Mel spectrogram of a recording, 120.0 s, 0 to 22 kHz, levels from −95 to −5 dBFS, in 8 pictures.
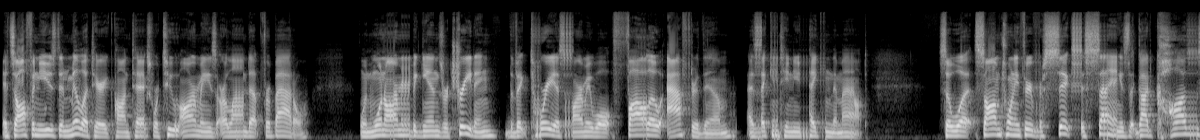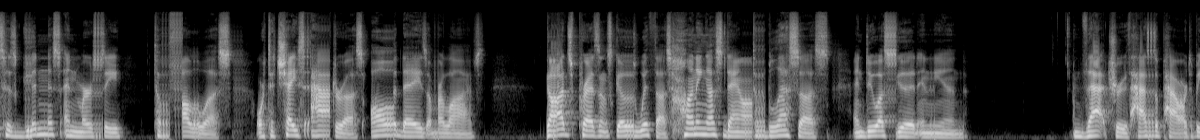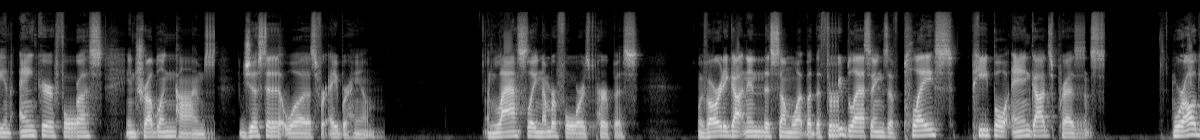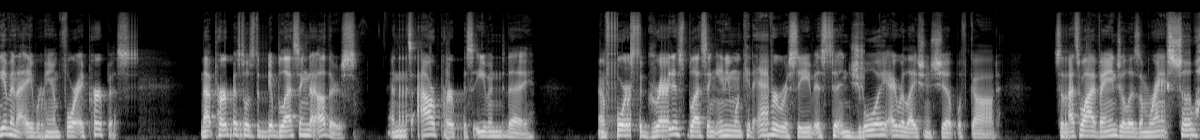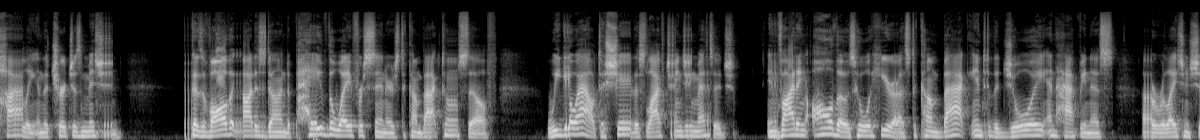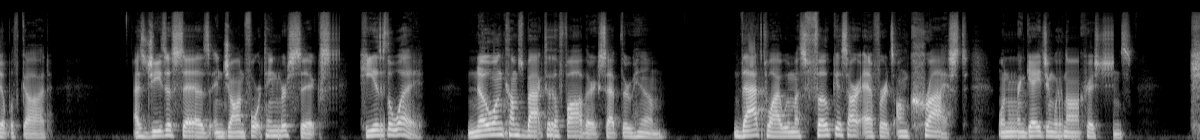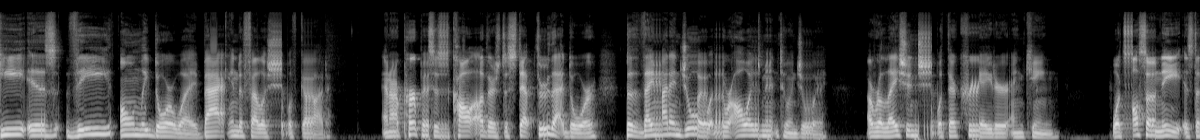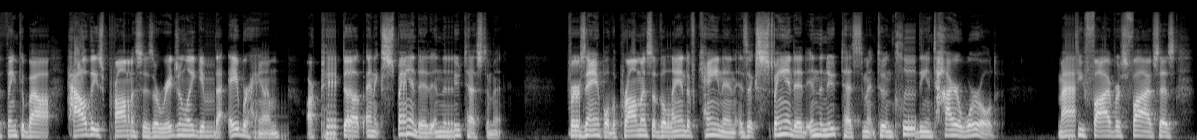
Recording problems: choppy; very; 8% of the speech affected

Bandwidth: 15 kHz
